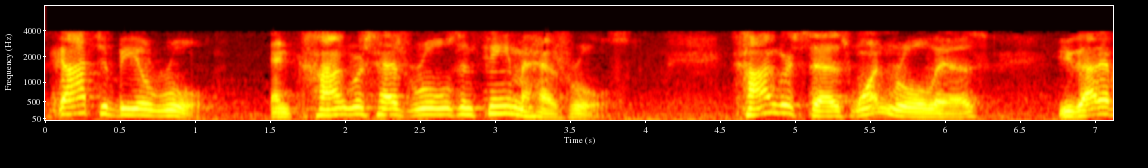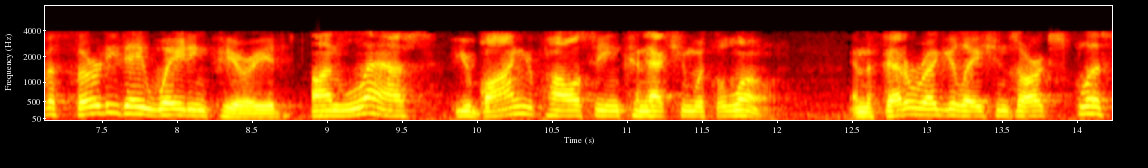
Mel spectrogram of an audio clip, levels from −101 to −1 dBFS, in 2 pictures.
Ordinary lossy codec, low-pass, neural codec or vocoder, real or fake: AAC, 16 kbps; 7.2 kHz; codec, 24 kHz, 3.1 kbps, DualCodec; fake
